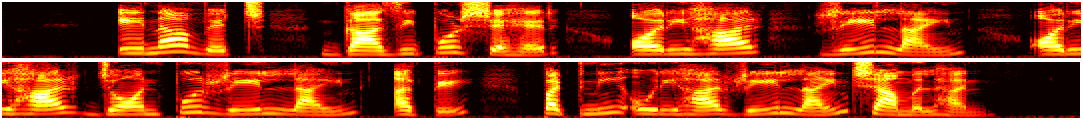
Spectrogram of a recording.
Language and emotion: Punjabi, neutral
